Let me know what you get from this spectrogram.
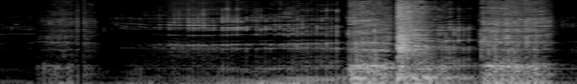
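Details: Low, continuous rumbling growl from a lion that swells into three harsher, louder roaring bursts toward the end.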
